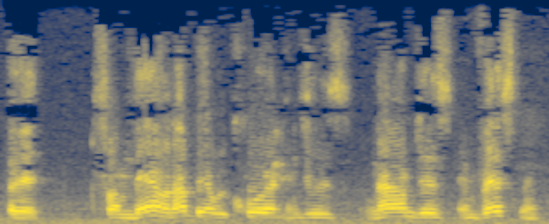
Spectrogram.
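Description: The speaker is a young adult man, a hip-hop artist born in Haiti who moved to the US at eleven and now lives in Florida, chatting casually in an interview. He talks in slang, repeats phrases and frequently says "you know what I'm saying." His mid-range voice is steady and fairly bright at normal speed, with clearly noisy ambience behind him.

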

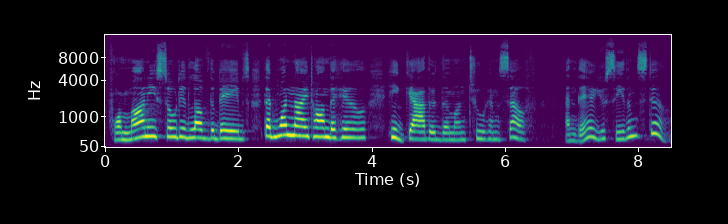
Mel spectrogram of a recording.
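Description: A man's voice: very high voice, unhurried. A woman voicing a seafaring merchant from the far north who tells a tender moon legend in rhyme. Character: gentle Icelandic sailor-merchant, fond storyteller.

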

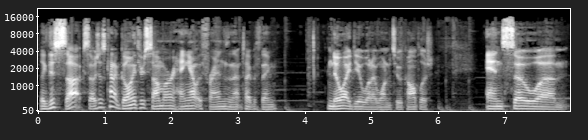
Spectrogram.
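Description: Young man, low-pitched, casual rambling storyteller, dry and sardonic. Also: a little fast, faint music behind. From British Columbia, Canada. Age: young adult. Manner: rambling, sardonic, swears, frequent "like" fillers. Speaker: vlogger.

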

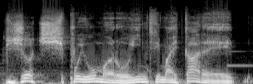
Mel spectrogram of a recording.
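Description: A man hosting a podcast, chatting casually and chiming in with quick affirmations. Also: on the low side, animated, faint music behind. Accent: Romanian. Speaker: podcast host. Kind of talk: casual interview chat.

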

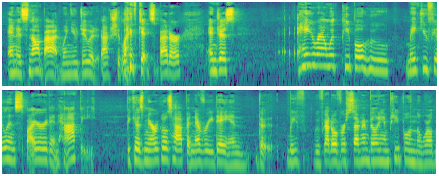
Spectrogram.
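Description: A woman's voice: fairly low pitch, a bit bright. Woman, middle-aged, podcast host, casual heartfelt talk, earnest, rambling, fillers.

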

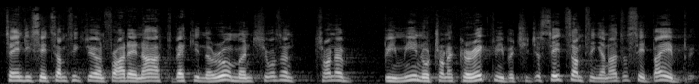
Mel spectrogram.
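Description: A middle-aged guest preacher, a man from Zambia by way of South Africa, speaking in a fairly high voice. He is folksy and self-deprecating and wanders into asides. His voice rings through a church sanctuary with a long reverb. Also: steady tone, quick pace. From Zambia, raised in South Africa. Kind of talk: sermon.

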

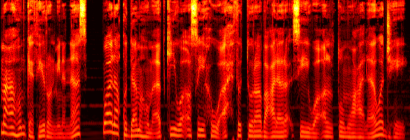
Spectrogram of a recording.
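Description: A man's voice: lowish voice, expressive, normal speed, a little mellow, faint music behind. A man narrating a scripted literary tale in a formal, classical Arabic storytelling manner. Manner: formal classical Arabic recitation, acting out dialogue. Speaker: podcast host and storyteller.

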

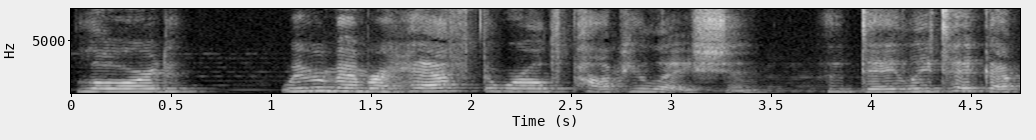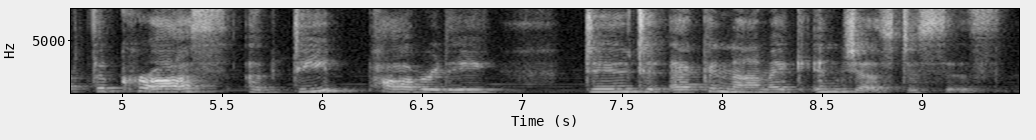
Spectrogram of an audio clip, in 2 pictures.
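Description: A woman reads scripture and leads prayers in a slow, gentle, reflective way. Her voice is high and unhurried. Soft music plays behind her. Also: poor audio. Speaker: scripture reader leading prayers. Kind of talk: Good Friday scripture reading and prayer.

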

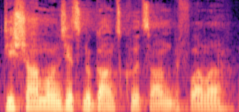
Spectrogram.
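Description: A male pastor delivers a sermon in a slightly high-pitched voice. He moves between calm teaching and fervent, rising proclamation. He draws the congregation in with direct call-and-response prompts. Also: a little fast. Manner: passionate preaching, swings from quiet to loud proclamation.

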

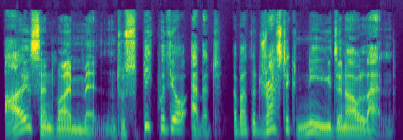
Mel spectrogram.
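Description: A man's voice: mid-range voice, huge pitch swings, gravelly, no echo, clean studio sound, exaggerated voice. A man voicing a genial middle-aged lord. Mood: concerned. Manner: genial, measured. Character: charming middle-aged male ruler, smooth.

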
